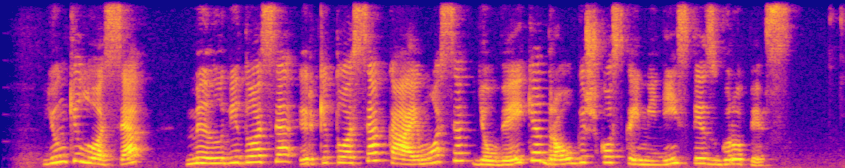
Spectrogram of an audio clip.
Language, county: Lithuanian, Tauragė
